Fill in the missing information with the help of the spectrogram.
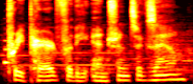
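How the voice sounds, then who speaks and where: An actor playing an aloof, sardonic young wanderer in a fantasy video game, terse, dry and guarded. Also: male voice, medium pitch, steady tone, normal speed, music in the background, natural voice. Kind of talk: video game cutscene acting.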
